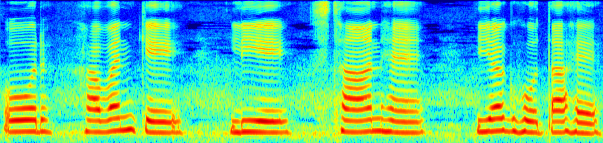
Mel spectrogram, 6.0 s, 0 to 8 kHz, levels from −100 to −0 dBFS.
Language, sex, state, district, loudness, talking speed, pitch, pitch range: Hindi, female, Haryana, Rohtak, -14 LUFS, 90 wpm, 235 Hz, 225-245 Hz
